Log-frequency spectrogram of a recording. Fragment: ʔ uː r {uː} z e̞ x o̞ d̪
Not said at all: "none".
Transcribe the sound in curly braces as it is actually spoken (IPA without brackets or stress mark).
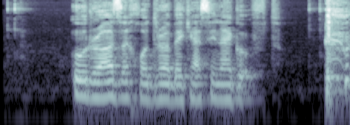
ɒː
